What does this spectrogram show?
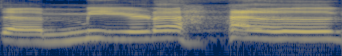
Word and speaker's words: Myrehaug: It's Myrehaug. It's Norwegian. It's actually pronounced Myrehaug is my name.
